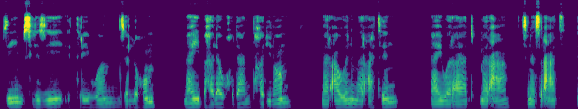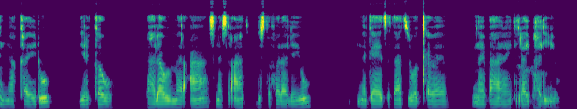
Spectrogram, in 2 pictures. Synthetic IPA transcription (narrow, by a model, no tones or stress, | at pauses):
ɨzimɨslɨziɨt̪ʰːɨɾiwo̞mzɐlːɐxum | najbahlawixɨd̪ant̪ʰɐ̥xɐd̪ino̞mː | ɐɾʕa̰wɨnmɐɾʕa̰t̪ʰɨn | najwɐɾamɐɾʕa | sɨnɐsɨ̰ɾʕa̰t̪ | ʔɨnːakʰːajɛd̪u | jɪɾɨkʰːɐβu | b̥ahlawimɐɾʕasɨnɐsɨ̰ɾʕa̰t̪bɨzɨt̪ʰɐfɐlalɐju | nɐɡajɐt͡sʼɨt̪ʰat̪zɨwɔkʼːɐβɐ | najbnajt̪ʰɨɡɾʔajbahliʔɨjːu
